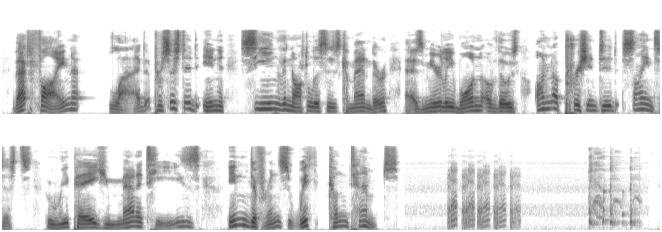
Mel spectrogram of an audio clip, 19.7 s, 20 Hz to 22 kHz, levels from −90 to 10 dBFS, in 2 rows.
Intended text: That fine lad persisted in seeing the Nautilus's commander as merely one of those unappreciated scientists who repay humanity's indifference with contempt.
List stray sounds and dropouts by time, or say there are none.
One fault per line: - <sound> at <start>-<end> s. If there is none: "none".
- laugh at 16.5-17.7 s
- cough at 18.6-19.5 s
